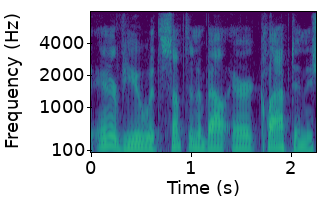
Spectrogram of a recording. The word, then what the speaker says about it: Clapton: with something about Eric Clapton and she calls him Eric clapner I like that Eric clapner fella she said his name wrong like three times Eric clapner hilarious um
